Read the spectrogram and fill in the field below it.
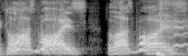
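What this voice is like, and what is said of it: Imitates another person's voice. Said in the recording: “great Dan impression ... He sounds exactly like that”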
